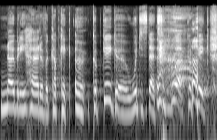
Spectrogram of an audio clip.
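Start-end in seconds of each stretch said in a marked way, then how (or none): 1.5-4.2 horrible, bad, put-on French accent. Recalling Paris years ago, when nobody had heard of a cupcake, horrible French accent.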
